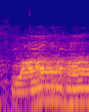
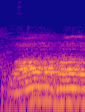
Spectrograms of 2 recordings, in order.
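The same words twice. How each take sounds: Both takes have the same delivery.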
